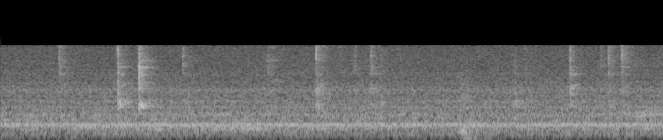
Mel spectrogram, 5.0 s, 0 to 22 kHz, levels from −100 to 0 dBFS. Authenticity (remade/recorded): remade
